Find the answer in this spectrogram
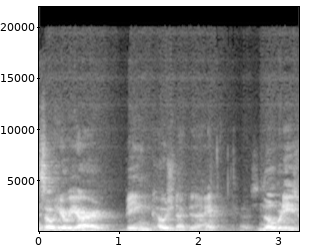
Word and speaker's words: COZSNUG: And so the official pronunciation of COZSNUG is COZSNUG. COZSNUG.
